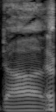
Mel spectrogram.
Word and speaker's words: Dawes: Dude, Dawes. – It rhymes with pause.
